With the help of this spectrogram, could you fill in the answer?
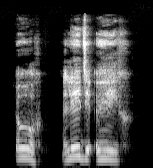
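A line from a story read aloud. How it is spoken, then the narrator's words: Trembling mutter. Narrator (Russian): пробормотал кто-то дрожащим голосом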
